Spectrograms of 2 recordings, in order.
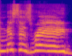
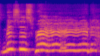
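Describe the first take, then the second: First: Quick high excited call of her name. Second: Very high, slow drawn-out sing-song name. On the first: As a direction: fling her name out with joy. Greeting a favourite chatter. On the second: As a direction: stretch her name like a tune. Sing-song repeat greeting. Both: Real, not acted.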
